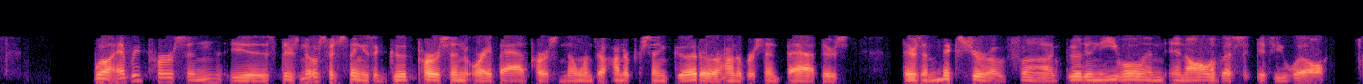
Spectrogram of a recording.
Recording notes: On the phone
